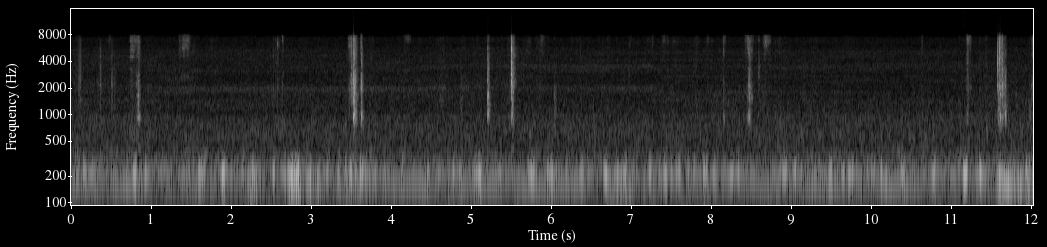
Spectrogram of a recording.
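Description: Plastic snap clips of a Dell Inspiron 17 5000 laptop's palmrest clicking into place as the cover is pressed down along its edges. There are about ten sharp clicks spread out, the loudest near the end, over a steady low hum.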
